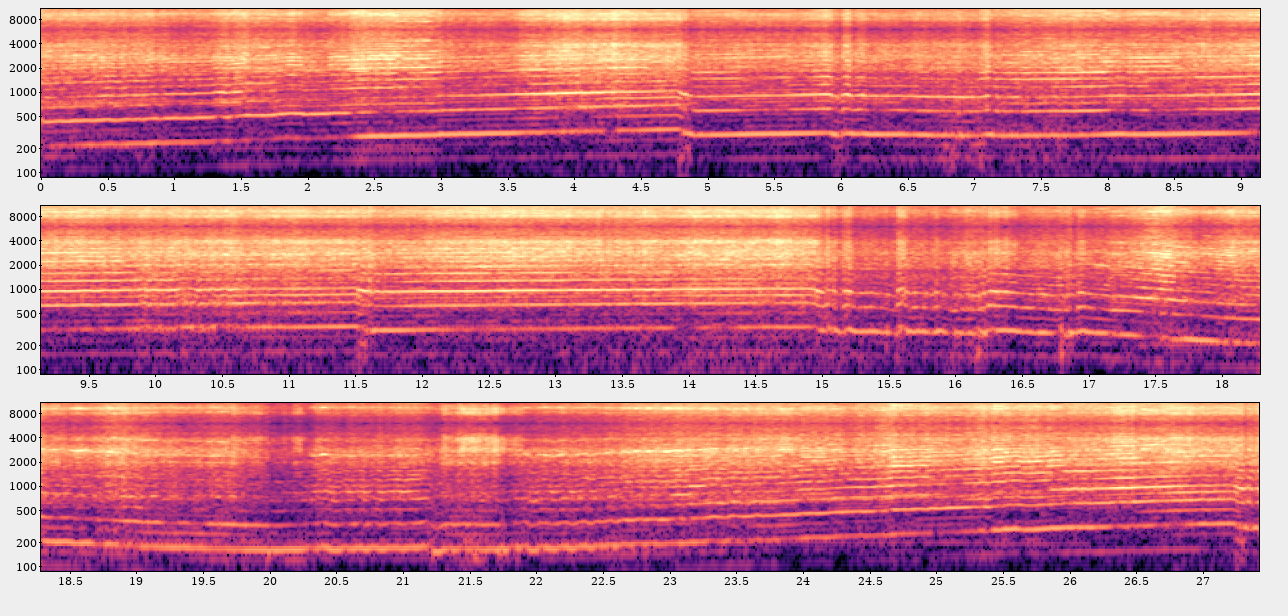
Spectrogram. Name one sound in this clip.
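A race car engine roars loudly from inside the cabin, rising through the gears and dropping under braking.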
